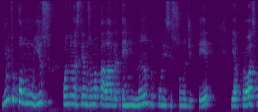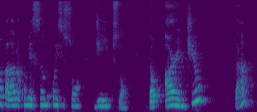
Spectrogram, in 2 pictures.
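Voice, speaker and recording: A woman's voice: fairly high pitch, warm tone, roomy sound. A woman with a southeastern Brazilian accent, giving a patient English pronunciation lesson and repeating phrases for drills. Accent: Brazilian Portuguese, southeastern. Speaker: English teacher.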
